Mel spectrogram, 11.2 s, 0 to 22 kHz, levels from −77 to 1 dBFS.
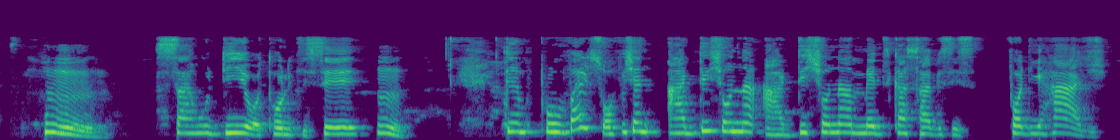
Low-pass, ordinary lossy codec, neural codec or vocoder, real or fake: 7.2 kHz; none; none; real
